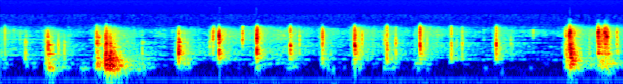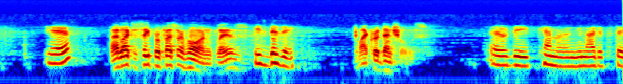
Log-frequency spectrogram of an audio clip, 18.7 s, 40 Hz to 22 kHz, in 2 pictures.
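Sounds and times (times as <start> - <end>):
hollow wooden thumps and knocks: 0.6 - 7.7
door being closed: 0.7 - 2.0, 8.5 - 9.4
speech: 11.1 - 13.8, 14.7 - 15.7, 16.7 - 18.6.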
